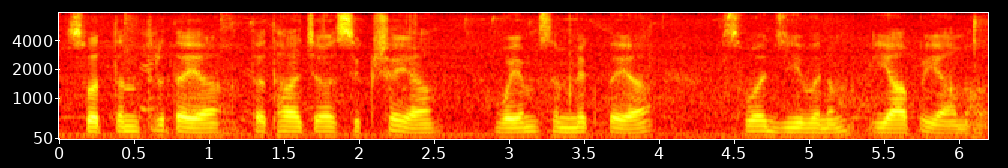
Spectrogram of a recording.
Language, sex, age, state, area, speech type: Sanskrit, male, 18-30, Uttarakhand, urban, spontaneous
